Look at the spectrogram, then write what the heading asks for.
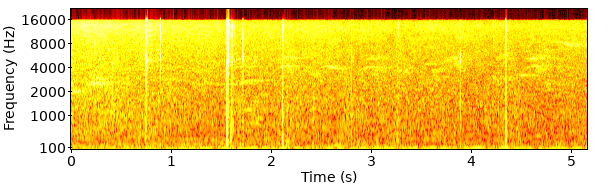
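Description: Faint short bird chirps over a steady low hum, with a few sharp clicks, the loudest about one and a half seconds in.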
